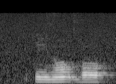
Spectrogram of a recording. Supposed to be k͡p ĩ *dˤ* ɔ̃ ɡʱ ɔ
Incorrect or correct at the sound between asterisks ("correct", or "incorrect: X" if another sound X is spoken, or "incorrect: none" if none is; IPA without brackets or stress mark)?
incorrect: ð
